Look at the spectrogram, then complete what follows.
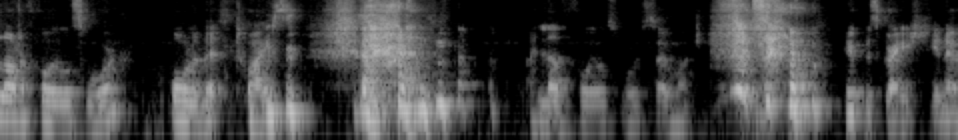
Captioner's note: laughs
